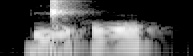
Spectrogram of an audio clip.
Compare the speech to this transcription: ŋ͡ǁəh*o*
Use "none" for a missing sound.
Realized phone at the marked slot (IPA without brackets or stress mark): ɔ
